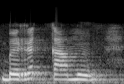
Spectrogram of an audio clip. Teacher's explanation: Bila digabung, kedua kata tersebut akan menjadi bereng hamu. Namun, bunyi eng dan h ini dalam kata bereng hamu akan mengalami perubahan menjadi k, sehingga penggabungan katanya akan menjadi berek kamu. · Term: asimilasi fonemis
